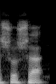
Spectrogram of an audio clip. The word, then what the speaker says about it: Chauchat: la chauchat se pronuncia Sosa fue una ametralladora ligera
